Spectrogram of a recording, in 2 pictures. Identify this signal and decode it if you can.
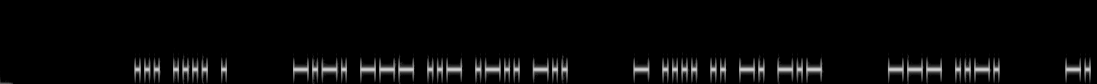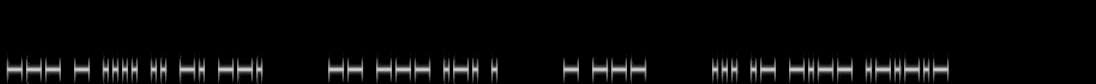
Morse code, heard as a keyed tone, about 25 wpm, 700 Hz. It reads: SHE COULD THINK OF NOTHING MORE TO SAY.
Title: 2x Word-Spacing - Sentences from Top 500 Words - 25wpm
